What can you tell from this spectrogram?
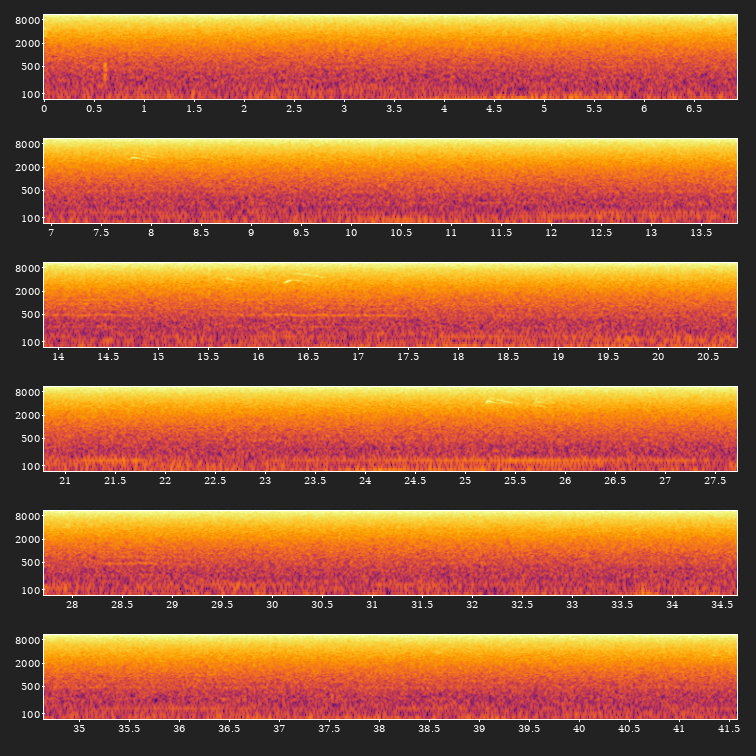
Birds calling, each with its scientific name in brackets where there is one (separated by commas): Hawaii Amakihi (Chlorodrepanis virens)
